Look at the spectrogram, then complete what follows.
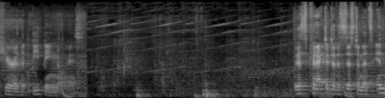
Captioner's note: siren whirring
